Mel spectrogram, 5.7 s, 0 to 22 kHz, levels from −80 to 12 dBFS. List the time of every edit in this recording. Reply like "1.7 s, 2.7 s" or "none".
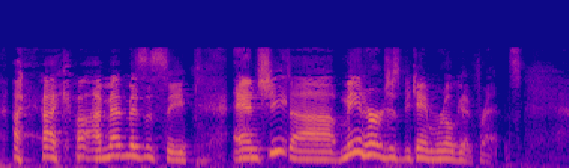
2.8 s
